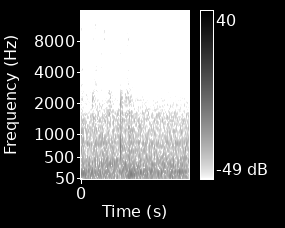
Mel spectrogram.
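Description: Faint scratching of a marker drawing lines on a white board, with a light tick a little under a second in.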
